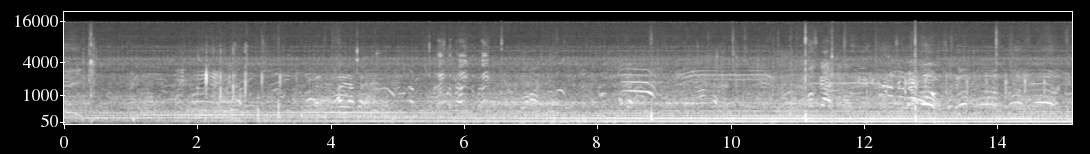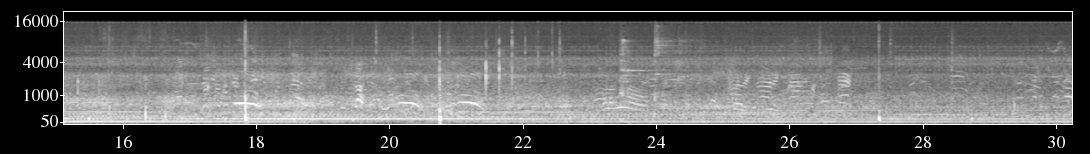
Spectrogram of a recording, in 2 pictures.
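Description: Distant shouts and calls of players across an open soccer field, over a steady low mechanical hum. A few sharp knocks stand out, the loudest a little past halfway.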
